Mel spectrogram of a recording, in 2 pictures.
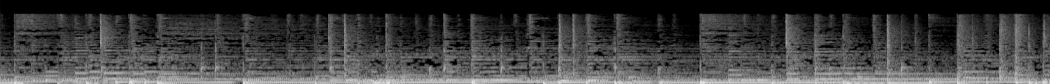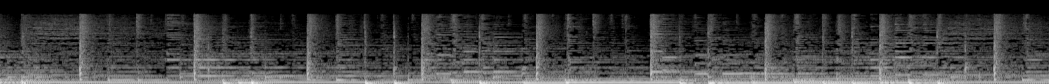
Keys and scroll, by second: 2.1 x, 3.0 Tab, 10.0 Tab, 11.0 z, 17.1 g, 17.7 z.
